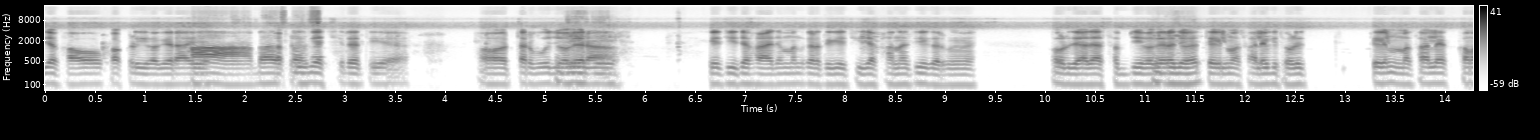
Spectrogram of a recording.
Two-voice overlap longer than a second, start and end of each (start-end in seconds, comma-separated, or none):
none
